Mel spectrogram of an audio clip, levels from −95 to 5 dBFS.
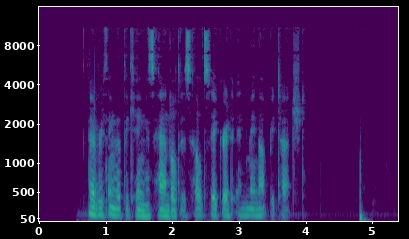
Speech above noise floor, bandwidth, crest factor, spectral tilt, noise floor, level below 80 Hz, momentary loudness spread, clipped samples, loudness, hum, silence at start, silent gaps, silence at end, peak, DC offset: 50 dB; 11.5 kHz; 22 dB; -4 dB/octave; -88 dBFS; -56 dBFS; 14 LU; under 0.1%; -38 LUFS; none; 0.75 s; none; 0.5 s; -18 dBFS; under 0.1%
